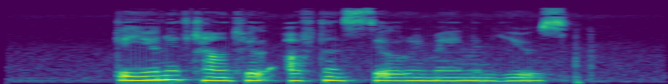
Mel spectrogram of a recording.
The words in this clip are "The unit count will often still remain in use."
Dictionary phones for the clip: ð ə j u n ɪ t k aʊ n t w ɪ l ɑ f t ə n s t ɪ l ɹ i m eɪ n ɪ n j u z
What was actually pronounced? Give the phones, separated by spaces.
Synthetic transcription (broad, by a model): ð ə j u n ɪ t k aʊ n t w ɪ l ɑ f t ə n s t ɪ l ɹ i m eɪ n ɪ n j u z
